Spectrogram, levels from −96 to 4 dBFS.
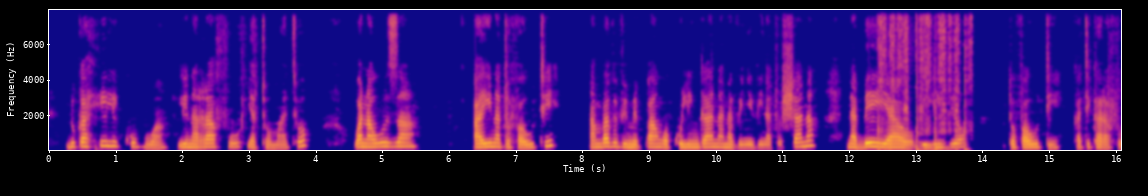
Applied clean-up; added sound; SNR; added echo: classical method Wiener filter.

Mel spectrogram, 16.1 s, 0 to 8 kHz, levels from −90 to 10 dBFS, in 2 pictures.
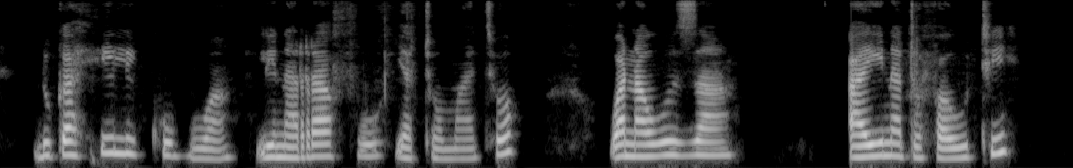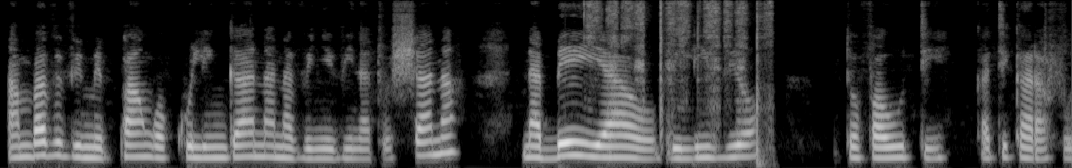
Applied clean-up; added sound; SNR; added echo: neural mask model Resemble Enhance denoiser.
